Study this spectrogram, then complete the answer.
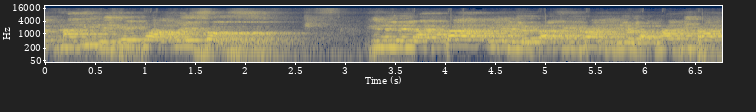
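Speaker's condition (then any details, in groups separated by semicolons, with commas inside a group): No condition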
